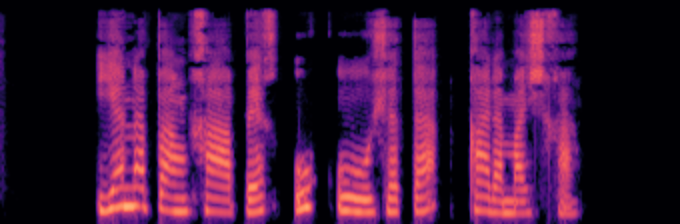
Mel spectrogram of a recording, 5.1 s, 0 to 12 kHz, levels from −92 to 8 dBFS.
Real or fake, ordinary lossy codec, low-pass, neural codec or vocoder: real; AAC, 64 kbps; 9.9 kHz; none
